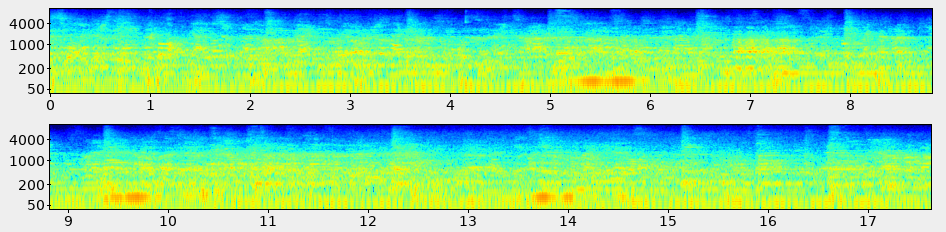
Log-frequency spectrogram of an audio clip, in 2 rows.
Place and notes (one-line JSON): {"title": "Berlin Bürknerstr., backyard window - party, wind in tree", "date": "2010-06-12 00:18:00", "description": "party in the neighbourhood, wind in the tree in front of my window", "latitude": "52.49", "longitude": "13.42", "altitude": "45", "timezone": "Europe/Berlin"}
